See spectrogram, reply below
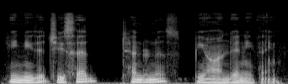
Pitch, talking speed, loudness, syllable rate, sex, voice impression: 100 Hz, 145 wpm, -17 LUFS, 4.9 syllables/s, male, masculine, adult-like, relaxed, weak, dark, muffled, slightly sincere, calm, mature, slightly friendly, reassuring, wild, kind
